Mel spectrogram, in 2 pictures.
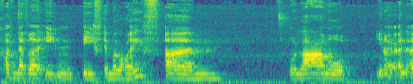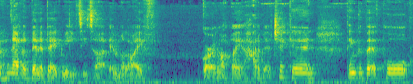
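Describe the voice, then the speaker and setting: A woman in her twenties with a slightly low, creaky voice, talking casually as a vlogger. She chats informally, as if to friends. The room is noticeably echoey. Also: a little mellow. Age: 20s. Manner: chatty, informal, frequent "like". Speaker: vlogger answering viewer questions. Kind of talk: casual chat to camera, Q&A. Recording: echoey room with faint background noise.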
